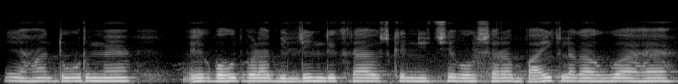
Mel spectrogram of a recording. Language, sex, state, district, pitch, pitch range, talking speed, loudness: Hindi, male, Jharkhand, Deoghar, 150 Hz, 150-155 Hz, 160 wpm, -16 LUFS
